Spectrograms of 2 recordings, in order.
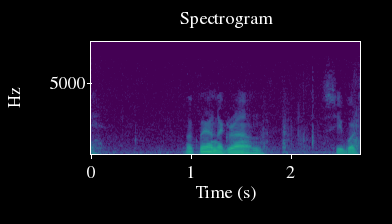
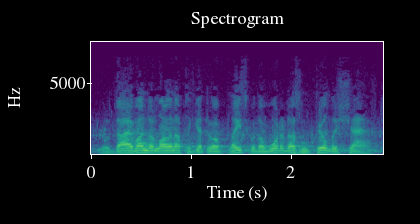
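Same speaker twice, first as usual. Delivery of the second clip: urgent call; 7 semitones higher, 6 dB louder than usual. Acted. Preparing to dive underwater.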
